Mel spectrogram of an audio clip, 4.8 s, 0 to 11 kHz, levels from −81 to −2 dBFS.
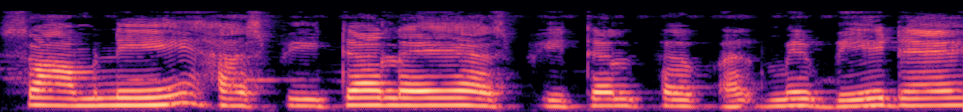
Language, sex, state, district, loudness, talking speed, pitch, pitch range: Hindi, female, Punjab, Kapurthala, -16 LUFS, 110 wpm, 200 Hz, 190-215 Hz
